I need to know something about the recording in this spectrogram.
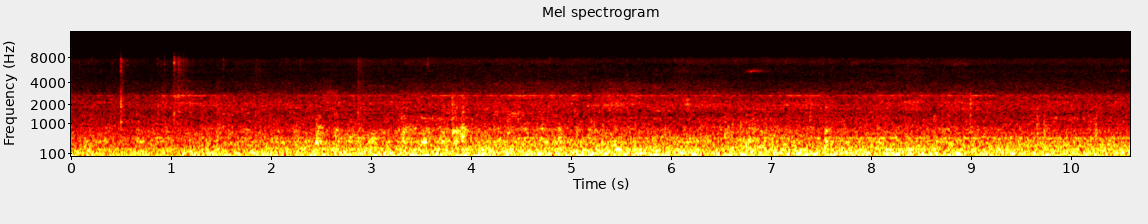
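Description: Steady low rumble of a London Underground station heard while riding down an escalator, with a faint steady high whine over it.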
